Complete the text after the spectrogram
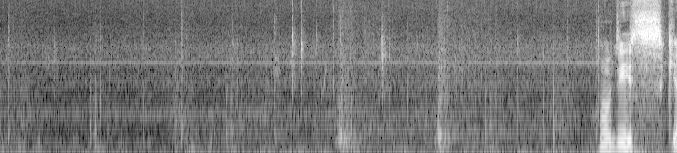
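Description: Small light footsteps patter on stone.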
